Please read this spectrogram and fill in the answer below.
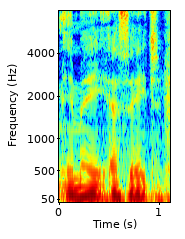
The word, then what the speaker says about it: Mash: MASH. Why do people misspell my name? Mash. Isn't that simple? – Yeah, it sounds easy.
